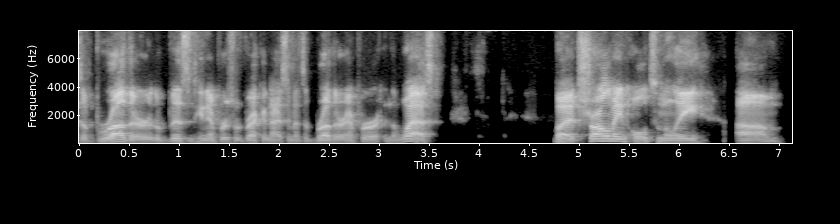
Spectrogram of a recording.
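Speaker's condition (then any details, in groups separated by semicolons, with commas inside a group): No condition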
